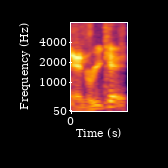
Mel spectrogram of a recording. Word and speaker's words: Enrique: And for those of you wondering in chat, we actually spoke with, I believe it's Enrique, is how you pronounce his name correctly.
